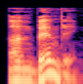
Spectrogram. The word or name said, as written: unbending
